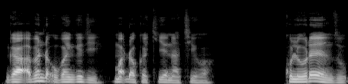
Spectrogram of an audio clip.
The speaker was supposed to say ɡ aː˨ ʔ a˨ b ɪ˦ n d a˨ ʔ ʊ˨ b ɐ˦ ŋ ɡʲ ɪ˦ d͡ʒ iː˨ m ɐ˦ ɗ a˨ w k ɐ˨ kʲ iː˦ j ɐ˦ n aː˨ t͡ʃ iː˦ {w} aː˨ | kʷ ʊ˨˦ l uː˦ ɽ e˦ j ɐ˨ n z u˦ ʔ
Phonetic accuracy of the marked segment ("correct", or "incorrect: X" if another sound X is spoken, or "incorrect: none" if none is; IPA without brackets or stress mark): correct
